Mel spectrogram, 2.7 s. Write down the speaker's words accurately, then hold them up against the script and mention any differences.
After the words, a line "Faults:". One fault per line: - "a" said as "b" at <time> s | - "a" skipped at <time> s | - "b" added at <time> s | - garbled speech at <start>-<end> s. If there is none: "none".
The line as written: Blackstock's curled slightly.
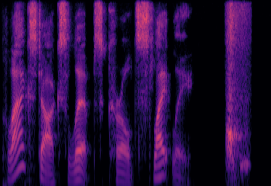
Blackstock's lips curled slightly.
Faults:
- "lips" added at 0.7 s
